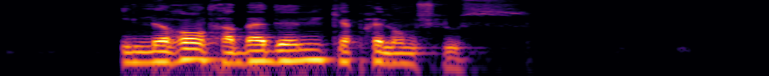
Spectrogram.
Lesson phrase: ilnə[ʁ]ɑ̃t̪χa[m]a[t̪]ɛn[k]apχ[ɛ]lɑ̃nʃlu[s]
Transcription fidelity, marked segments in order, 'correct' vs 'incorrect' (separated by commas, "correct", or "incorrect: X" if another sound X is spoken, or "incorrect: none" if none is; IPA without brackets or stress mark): correct, incorrect: b, incorrect: d̪, correct, correct, correct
